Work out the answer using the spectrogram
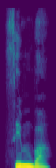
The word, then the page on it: ಸಿಂಬ: simba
